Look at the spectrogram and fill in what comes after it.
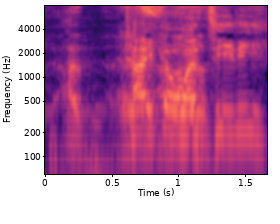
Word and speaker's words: Taika Waititi: Isn't that what Taika Waititi? – Taika, yeah, that was close.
